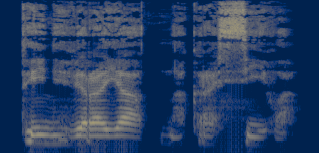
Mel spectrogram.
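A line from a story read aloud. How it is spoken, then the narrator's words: Whispered. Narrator (Russian): прошептал Конрад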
